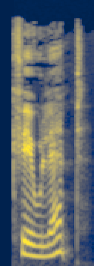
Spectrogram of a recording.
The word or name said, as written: kværulant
